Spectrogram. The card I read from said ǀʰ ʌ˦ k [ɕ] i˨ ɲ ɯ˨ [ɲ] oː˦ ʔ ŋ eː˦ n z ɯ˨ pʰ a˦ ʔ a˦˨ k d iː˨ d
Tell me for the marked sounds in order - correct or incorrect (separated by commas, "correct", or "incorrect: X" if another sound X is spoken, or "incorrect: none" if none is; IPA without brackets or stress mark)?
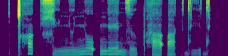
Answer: correct, correct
